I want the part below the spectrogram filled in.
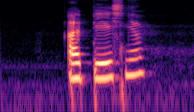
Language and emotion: Russian, neutral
